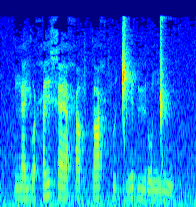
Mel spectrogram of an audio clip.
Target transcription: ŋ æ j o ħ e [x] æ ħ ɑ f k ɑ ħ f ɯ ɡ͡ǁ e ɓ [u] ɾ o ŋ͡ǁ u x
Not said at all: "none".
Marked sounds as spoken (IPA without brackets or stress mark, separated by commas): x, y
